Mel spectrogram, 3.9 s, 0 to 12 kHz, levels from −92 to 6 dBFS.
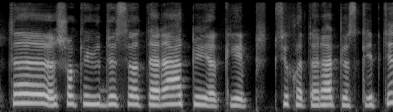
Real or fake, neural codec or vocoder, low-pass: fake; codec, 32 kHz, 1.9 kbps, SNAC; 10.8 kHz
